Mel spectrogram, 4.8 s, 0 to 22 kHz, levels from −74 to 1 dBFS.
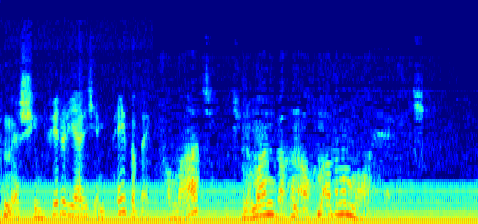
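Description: A steady mains hum runs through the whole speech clip. It sits at 50 Hz, with some low harmonics above it. It is strong, nearly as loud as the speech itself. Power-line current is leaking into the signal path, most likely through a ground loop or from a nearby transformer. It sounds like a constant low drone under everything.

At 1.53 s, right after "erschienen vierteljährlich im", the sound changes abruptly. This is an adaptive stream at a lower bitrate. The connection slowed, so the player switched to a cheaper version of the stream. There is no gap at the switch. Nothing above 11 kHz survives after it, so the speech turns dull. Codec artefacts rise. This fits a drop from a mid-rate AAC stream to a very low-rate HE-AAC one. It lasts to the end.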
